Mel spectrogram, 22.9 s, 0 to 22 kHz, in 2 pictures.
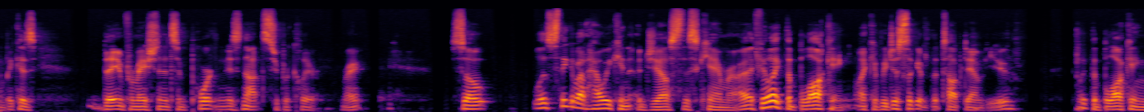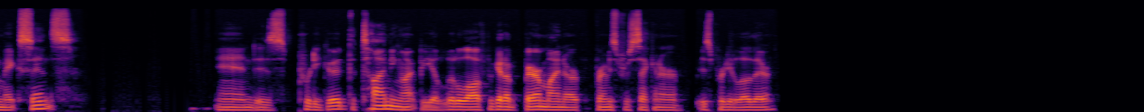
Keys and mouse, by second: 3.7 click, 4.3-7.4 drag, 8.2 shift+middle click, 8.4 middle click, 8.9 shift+middle click, 9.2 middle click, 9.6 shift+middle drag, 9.9 space, 10.1 middle click, 10.7 shift+middle click, 14.0 click, 15.0 shift+middle click, 20.2 click, 21.3 click.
